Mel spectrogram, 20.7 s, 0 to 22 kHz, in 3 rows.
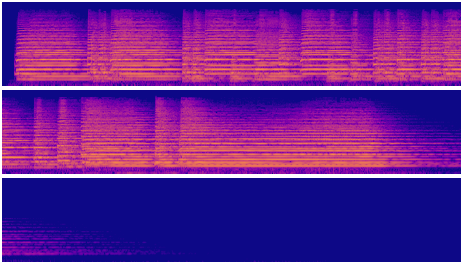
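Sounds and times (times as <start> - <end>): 
orchestra and choir music: 0.2 - 14.3
heraldic trumpets: 0.2 - 14.7.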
